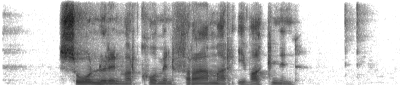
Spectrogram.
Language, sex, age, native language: Icelandic, male, 20-29, Icelandic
